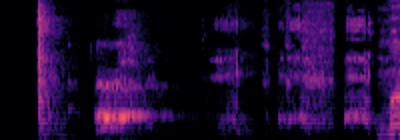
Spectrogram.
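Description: A man making short non-word vocal sounds: a sharp mouth click just after the start, then a brief voiced sound about half a second in and a few faint fragments before talk resumes.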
